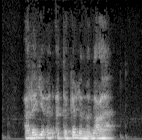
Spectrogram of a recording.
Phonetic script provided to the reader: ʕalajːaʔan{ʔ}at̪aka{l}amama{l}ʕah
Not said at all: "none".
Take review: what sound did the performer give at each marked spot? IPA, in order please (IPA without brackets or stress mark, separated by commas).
ʔ, lː, none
